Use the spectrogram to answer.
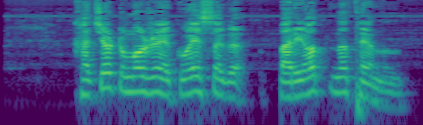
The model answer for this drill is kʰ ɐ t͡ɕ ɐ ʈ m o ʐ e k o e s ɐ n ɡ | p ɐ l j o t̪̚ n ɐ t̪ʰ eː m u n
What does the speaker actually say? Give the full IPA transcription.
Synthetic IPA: kʰ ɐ t͡ɕ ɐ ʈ m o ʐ e k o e s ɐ ɡ | p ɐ ɾ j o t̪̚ n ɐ t̪ʰ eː n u n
